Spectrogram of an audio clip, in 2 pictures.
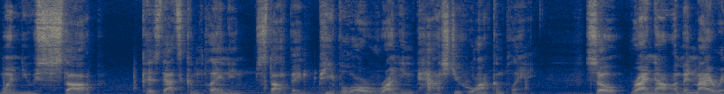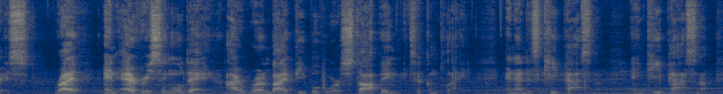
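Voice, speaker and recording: With an American accent, a man speaks at a fairly low pitch and a moderate pace. His voice shows vocal fry and very wide pitch swings. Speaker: dating and self-improvement coach. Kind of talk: motivational talk to camera. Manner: rolls some words too much.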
